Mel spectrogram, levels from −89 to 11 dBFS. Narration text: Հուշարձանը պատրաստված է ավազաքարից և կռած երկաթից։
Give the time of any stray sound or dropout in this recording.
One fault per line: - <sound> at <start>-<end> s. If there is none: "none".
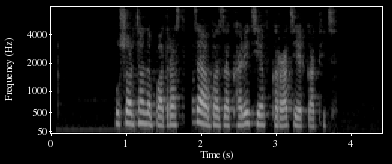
- dropout at 1.8-1.9 s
